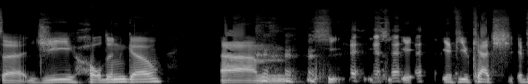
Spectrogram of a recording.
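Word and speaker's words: Gholdengo: that I I recently learned how to actually pronounce it it's a g Holden go um if you catch if you catch the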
